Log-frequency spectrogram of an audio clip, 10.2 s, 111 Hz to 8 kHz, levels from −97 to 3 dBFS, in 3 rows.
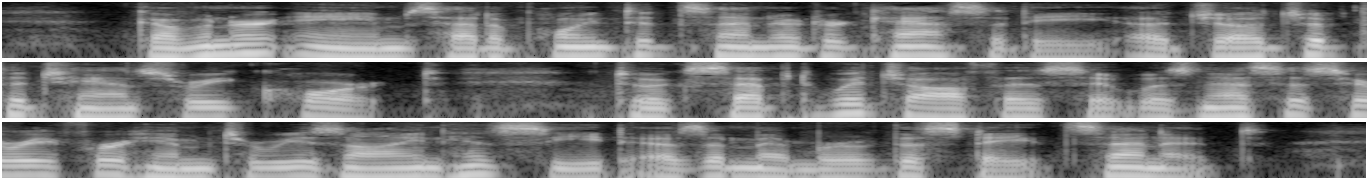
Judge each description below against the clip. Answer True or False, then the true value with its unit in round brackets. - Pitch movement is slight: True (2.3 semitones)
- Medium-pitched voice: False (125 Hz)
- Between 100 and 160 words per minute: False (190 wpm)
